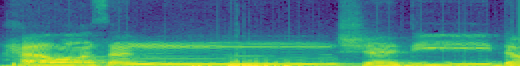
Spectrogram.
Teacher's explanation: سین پر 2 زبر ہونے کی وجہ سے سین میں اخفا یعنی غنہ کیا جائے گا۔ حَرَسًا شَدِيدًا، شین کی آواز کو صاف کر کے ادا کریں گے، دال کے بعد یا مدہ ہونے کی وجہ سے دال کو ایک الف کے مقدار کھینچ کر پڑھیں گے، اس دال کو ہم واو سے ملا دیں گے غنہ یعنی اخفا کے ساتھ۔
